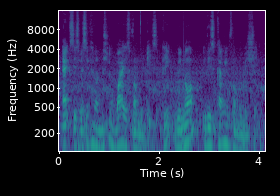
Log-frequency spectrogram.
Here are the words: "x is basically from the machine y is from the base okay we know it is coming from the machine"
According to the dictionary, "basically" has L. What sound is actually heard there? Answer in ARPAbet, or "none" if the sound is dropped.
none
